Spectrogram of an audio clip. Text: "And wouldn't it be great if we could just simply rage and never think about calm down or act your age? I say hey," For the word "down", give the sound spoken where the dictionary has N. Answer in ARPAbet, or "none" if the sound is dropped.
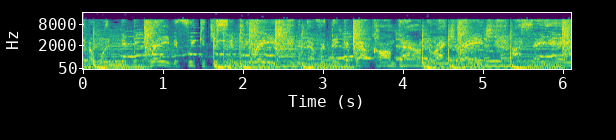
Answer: N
